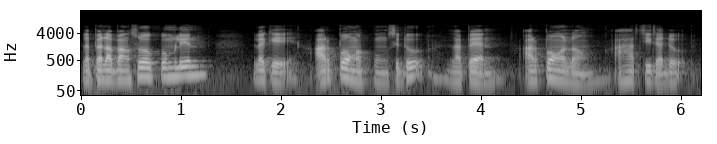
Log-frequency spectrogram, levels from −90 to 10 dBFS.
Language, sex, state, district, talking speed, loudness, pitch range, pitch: Karbi, male, Assam, Karbi Anglong, 135 wpm, -23 LUFS, 105-135 Hz, 115 Hz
